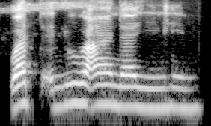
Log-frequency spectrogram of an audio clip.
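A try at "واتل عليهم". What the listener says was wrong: Dia kalau kita ada lantunan dekat ta tu, watalu, itu qalqalah. Huruf ta tu jadi qalqalah. Salah. Okey, kena baca watlu. Watlu.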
